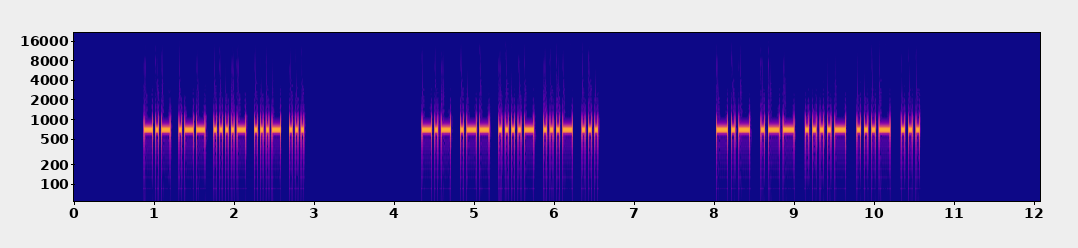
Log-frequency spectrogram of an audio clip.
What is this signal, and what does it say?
Morse code, heard as a keyed tone, about 31 wpm, 700 Hz. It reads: KW4VS KW4VS KW4VS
